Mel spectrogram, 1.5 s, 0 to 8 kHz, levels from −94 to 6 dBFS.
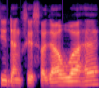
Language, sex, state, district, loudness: Hindi, male, Bihar, Supaul, -16 LUFS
